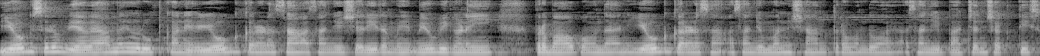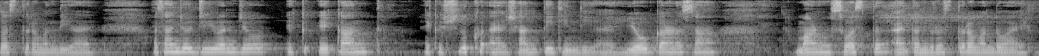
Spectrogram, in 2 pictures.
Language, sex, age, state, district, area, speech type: Sindhi, male, 45-60, Rajasthan, Ajmer, rural, spontaneous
